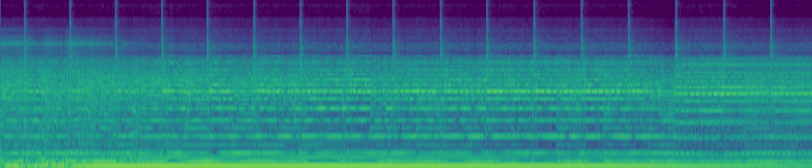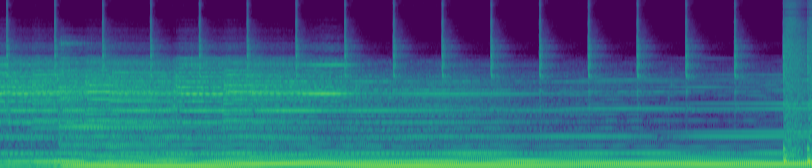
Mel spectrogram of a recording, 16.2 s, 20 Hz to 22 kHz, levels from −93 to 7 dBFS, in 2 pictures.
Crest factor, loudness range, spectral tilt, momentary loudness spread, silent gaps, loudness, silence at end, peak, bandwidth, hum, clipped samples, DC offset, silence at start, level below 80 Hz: 12 dB; 4 LU; -5.5 dB/octave; 5 LU; none; -17 LUFS; 0 s; -4 dBFS; 13 kHz; none; under 0.1%; under 0.1%; 0 s; -32 dBFS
